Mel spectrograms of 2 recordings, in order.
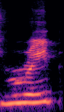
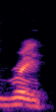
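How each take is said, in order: First: The vowel is long, like 'reed'. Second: The vowel is short, like 'red'. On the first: It is the present tense. "read en presente" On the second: It is the past tense. "en pasado es read"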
